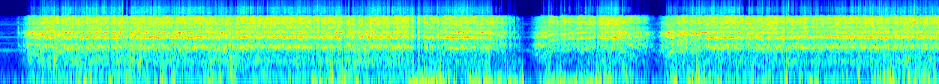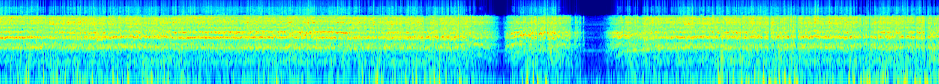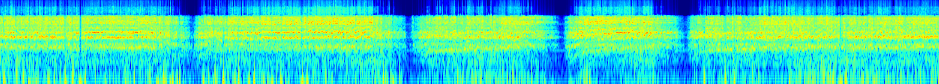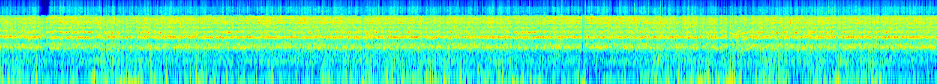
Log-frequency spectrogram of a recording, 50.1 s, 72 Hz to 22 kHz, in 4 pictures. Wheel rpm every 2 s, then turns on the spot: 150, 230, 230, 150, 140, 220, 220, 220, 210, 140, 130, 230, 220, 180, 190, 130, 130, 160, 220, 230, 230, 230, 230, 230, 230.
18-20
